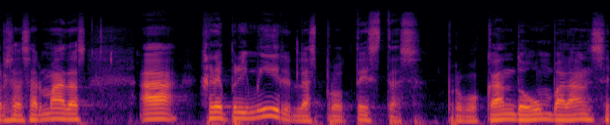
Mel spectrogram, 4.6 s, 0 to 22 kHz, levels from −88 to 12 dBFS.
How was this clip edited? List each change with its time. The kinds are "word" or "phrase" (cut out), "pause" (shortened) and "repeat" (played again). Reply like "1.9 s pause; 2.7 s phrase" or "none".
1.4 s pause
